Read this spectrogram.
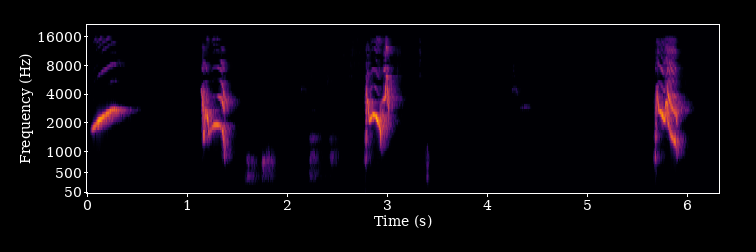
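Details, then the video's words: Red-cowled cardinal (galo-de-campina) singing short, bright, slurred whistled phrases: one rising clear note, then three separate chirpy notes spaced a few seconds apart over silence. "GALO DE CAMPINA CANTO CARDEAL - CANTO GALO DE CAMPINA CARDEAL CANTANDO MUITO"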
